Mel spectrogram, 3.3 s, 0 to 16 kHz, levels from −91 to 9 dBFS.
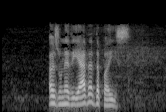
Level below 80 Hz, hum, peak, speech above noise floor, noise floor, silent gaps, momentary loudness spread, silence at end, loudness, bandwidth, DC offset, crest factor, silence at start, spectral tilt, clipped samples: -64 dBFS; none; -2 dBFS; 41 dB; -64 dBFS; none; 9 LU; 0.75 s; -23 LUFS; 8 kHz; under 0.1%; 22 dB; 1 s; -3.5 dB/octave; under 0.1%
